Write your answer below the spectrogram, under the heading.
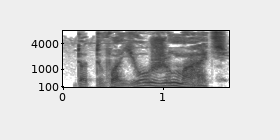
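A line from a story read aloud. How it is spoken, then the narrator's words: Muttering. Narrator (Russian): снова пробормотал я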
